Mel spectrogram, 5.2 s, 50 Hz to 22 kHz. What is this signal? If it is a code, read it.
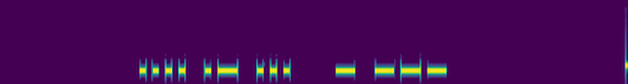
Morse code, heard as a keyed tone, about 22 wpm, 700 Hz. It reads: HAS TO
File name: Build A Phrase - 2-Word Phrases - 22wpm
